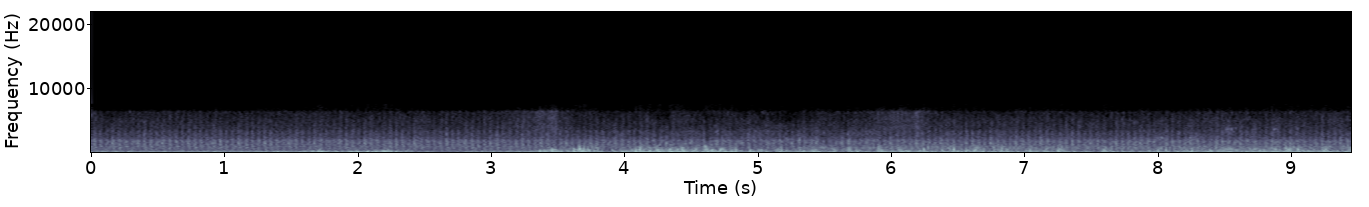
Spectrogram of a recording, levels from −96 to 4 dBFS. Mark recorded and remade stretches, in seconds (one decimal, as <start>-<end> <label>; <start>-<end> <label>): 0.0-4.2 recorded; 4.2-5.9 remade; 5.9-9.5 recorded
